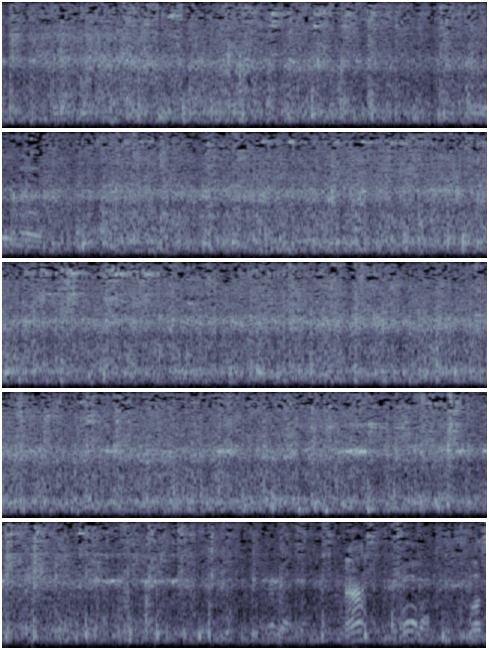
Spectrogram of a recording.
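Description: Amaravati Express passenger train running through a rock tunnel, heard from the carriage: a loud, steady running noise of wheels and carriages on the track, closed in by the tunnel walls.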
